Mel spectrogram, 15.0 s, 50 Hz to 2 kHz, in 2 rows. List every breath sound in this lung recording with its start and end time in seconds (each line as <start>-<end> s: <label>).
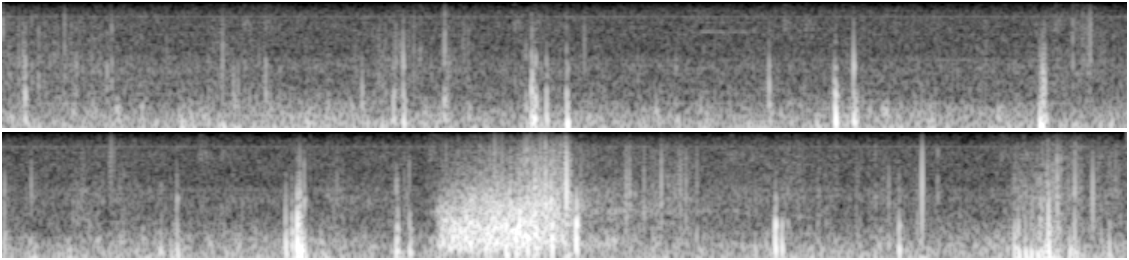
10.40-11.42 s: inhalation
10.40-11.42 s: crackles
